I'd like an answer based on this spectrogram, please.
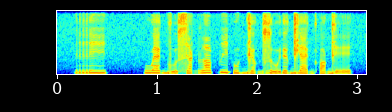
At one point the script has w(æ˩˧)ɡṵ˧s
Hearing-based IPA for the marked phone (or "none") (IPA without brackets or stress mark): æ˧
